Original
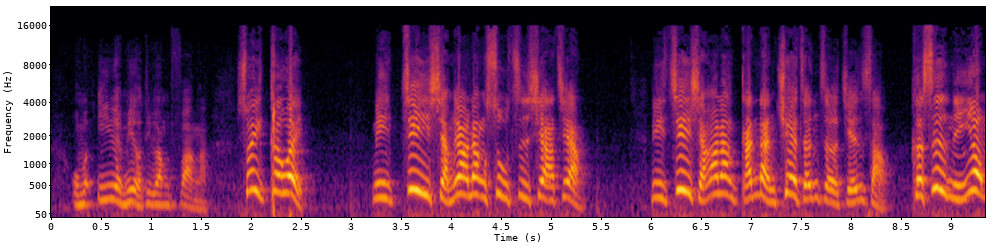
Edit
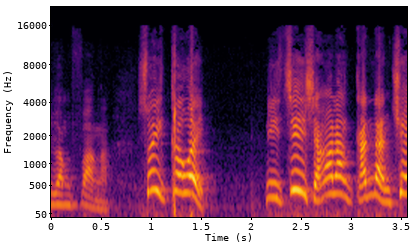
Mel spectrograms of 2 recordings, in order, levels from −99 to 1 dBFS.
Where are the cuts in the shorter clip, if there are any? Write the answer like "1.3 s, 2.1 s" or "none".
2.1 s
